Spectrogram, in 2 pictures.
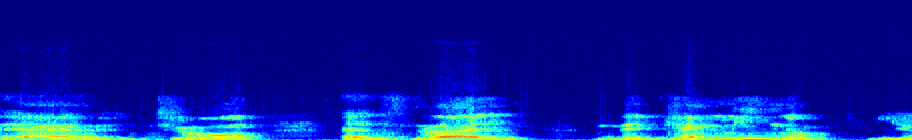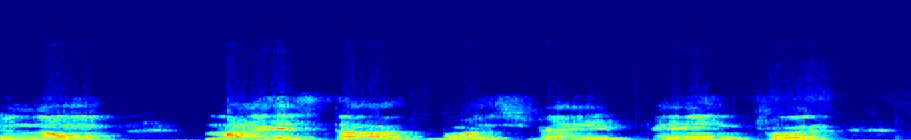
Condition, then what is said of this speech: ALS (motor neuron disease). And also about my voice, and you need muscle for the voice too.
